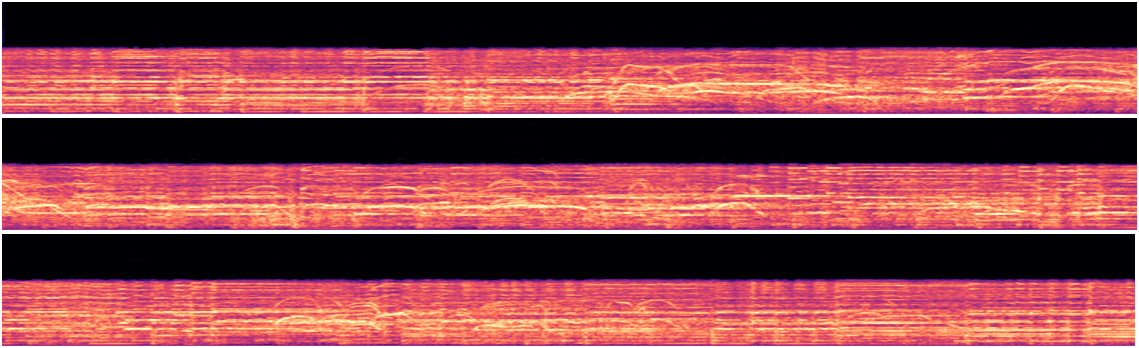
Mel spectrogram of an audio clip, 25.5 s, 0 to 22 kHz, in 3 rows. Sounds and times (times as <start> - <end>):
Music: 0.0 - 25.5
Whoop: 4.2 - 16.2, 18.6 - 22.1.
